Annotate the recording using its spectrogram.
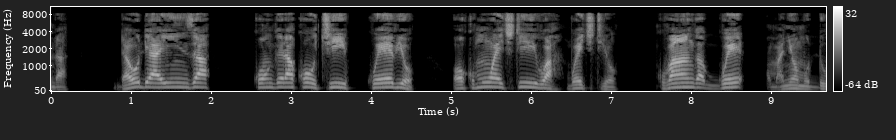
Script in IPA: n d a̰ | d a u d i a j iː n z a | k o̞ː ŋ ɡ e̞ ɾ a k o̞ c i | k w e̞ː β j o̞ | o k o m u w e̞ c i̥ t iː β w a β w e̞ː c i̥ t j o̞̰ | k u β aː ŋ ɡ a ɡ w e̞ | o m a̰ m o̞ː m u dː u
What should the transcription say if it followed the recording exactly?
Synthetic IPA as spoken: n d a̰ | d a u d i a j iː n z a | k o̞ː ŋ ɡ e̞ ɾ a k o̞ c i | k w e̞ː β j o̞ | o k u m u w e̞ c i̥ t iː β w a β w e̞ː c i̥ t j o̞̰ | k u β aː ŋ ɡ a ɡ w e̞ | o m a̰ ɲ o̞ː m u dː u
